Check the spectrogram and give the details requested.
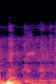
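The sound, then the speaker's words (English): A short burst of low, heavy rumbling from a passing train on the tracks, fading quickly into a faint, steady hiss of background noise. No voices. “The train isn't how it was a second ago.”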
